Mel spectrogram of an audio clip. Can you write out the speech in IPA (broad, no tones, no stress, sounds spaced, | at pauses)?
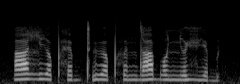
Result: a ɮ i ɐ̯ pʰ ɛ b tʼ ɨ ɐ̯ pʰ ə n d a b ɔ ɲ ə vʲ ɛ b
